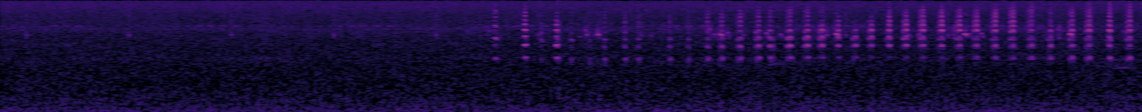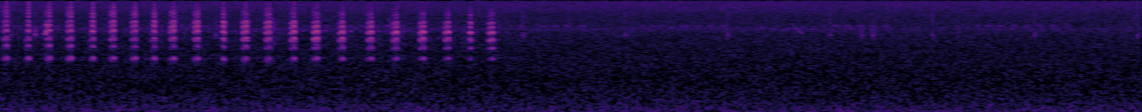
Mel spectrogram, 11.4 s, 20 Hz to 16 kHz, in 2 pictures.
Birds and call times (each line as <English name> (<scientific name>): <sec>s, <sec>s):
Long-toed Lapwing (Vanellus crassirostris): 6.0s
